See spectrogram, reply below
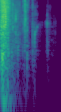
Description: Squished Impact; Boomerang Fu

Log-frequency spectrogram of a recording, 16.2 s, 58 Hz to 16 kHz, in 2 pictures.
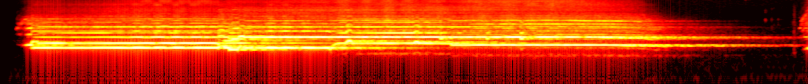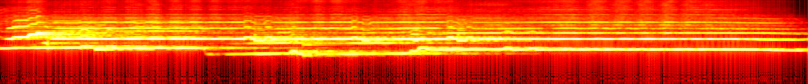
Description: Instrumental; Xenoblade Chronicles 3

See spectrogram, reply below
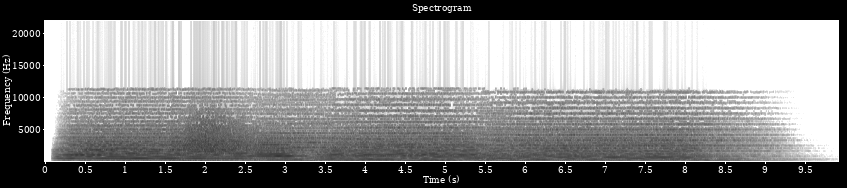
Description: Lose Battle; Stronhold; heroes of might and magic online 2010 pc

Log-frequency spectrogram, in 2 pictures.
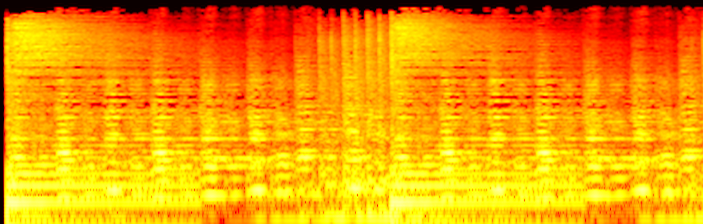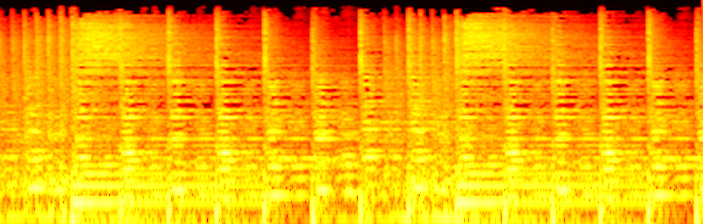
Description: Music Dark Cave; Candy Thieves Tale of Gnomes

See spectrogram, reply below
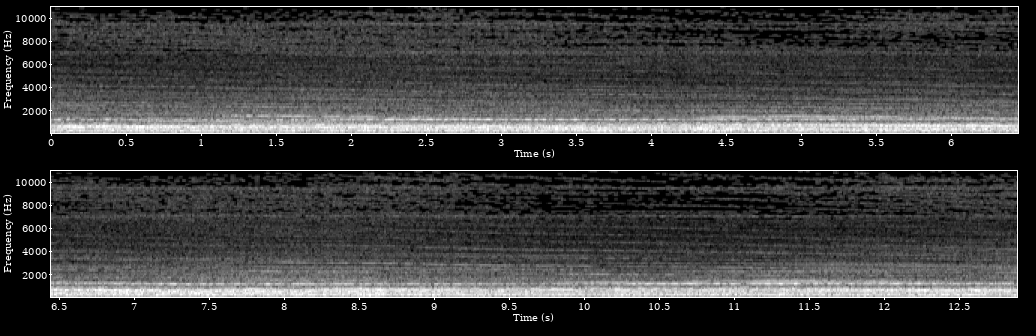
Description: Pad Music Loop; Potato

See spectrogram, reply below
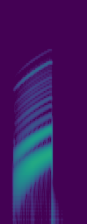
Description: WINDOW OPEN

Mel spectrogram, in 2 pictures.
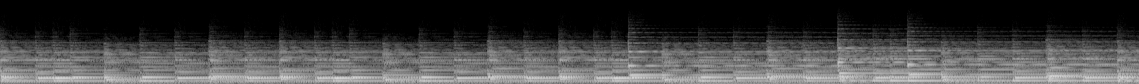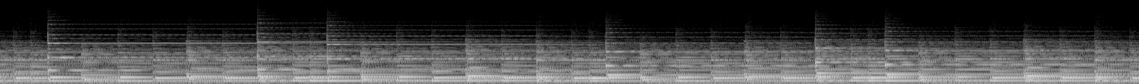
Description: Dance Rumba Medium; knigge spielend zum guten benehmen; nds

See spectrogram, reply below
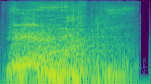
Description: spawn shield

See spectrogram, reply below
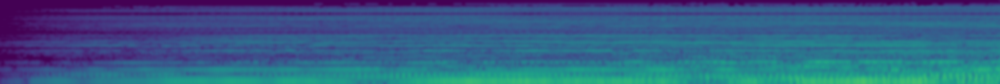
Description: Atmospheric Mystery Loop

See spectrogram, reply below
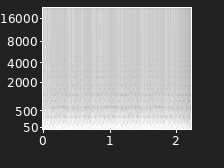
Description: Fire Punch; sfx; attack moves; pokemon; gen 2; gsc

